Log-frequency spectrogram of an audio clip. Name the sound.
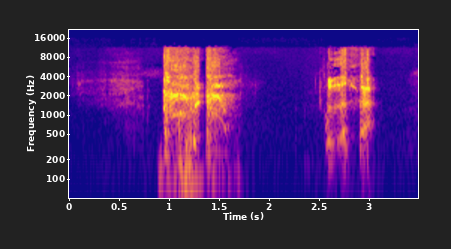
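coughing fit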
